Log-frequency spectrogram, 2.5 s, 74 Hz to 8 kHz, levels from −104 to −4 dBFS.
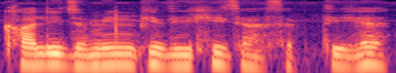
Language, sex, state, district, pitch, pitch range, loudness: Hindi, male, Arunachal Pradesh, Lower Dibang Valley, 125 Hz, 120-130 Hz, -19 LUFS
